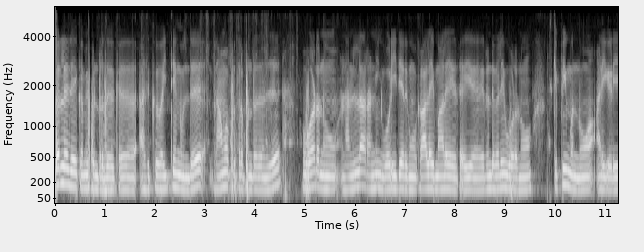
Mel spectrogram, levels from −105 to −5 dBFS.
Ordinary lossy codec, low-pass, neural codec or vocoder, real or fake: none; 5.4 kHz; none; real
